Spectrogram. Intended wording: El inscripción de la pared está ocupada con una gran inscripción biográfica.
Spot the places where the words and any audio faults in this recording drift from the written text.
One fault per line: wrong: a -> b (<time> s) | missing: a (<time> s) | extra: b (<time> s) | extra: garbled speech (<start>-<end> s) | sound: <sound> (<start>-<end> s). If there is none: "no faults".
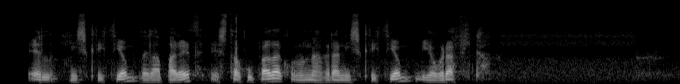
no faults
